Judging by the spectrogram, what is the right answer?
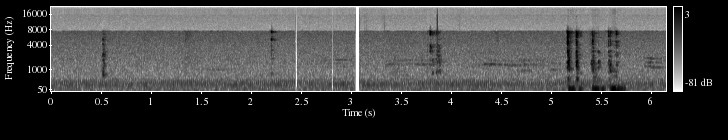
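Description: Typing on a computer keyboard, with sparse, faint key clicks spread out at first, then a quick cluster of louder thumping presses near the end, like Enter keys being struck in succession in a quiet room.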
